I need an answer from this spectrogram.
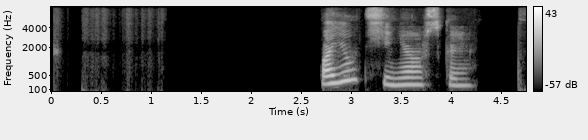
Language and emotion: Russian, sad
